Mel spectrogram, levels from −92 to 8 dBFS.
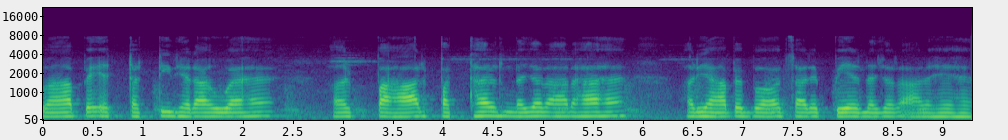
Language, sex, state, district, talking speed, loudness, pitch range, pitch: Hindi, male, Odisha, Khordha, 135 wpm, -16 LUFS, 140-150 Hz, 145 Hz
